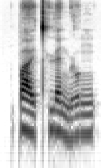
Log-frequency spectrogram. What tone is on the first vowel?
falling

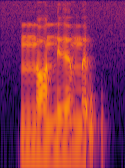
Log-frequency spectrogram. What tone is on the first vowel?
low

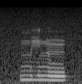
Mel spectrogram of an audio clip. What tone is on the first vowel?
high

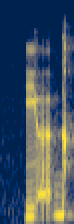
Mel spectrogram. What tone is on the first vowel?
rising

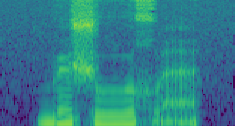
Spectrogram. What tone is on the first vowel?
low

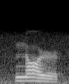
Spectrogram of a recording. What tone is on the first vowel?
falling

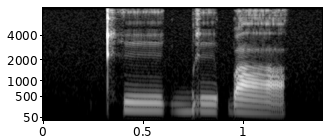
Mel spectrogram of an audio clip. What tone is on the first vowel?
low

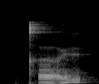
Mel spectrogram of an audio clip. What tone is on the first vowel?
rising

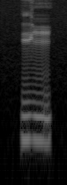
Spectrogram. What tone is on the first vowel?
low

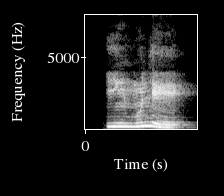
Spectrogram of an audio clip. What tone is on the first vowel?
low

